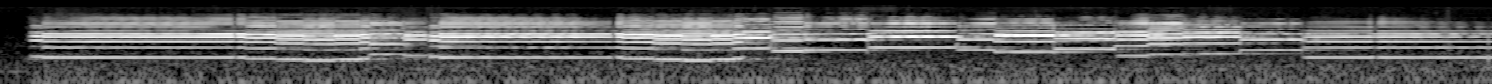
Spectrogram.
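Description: A solo oboe plays a nasal, reedy melody in a middle-high register, with sustained notes and small bending slides, continuous and moderately loud for about fifteen seconds, depicting a waddling duck.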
